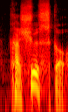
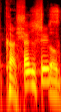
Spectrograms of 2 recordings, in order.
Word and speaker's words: Kosciuszko: Kosciuszko. – Yeah. – The Kosciuszko Bridge. Yeah, Kosciuszko.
